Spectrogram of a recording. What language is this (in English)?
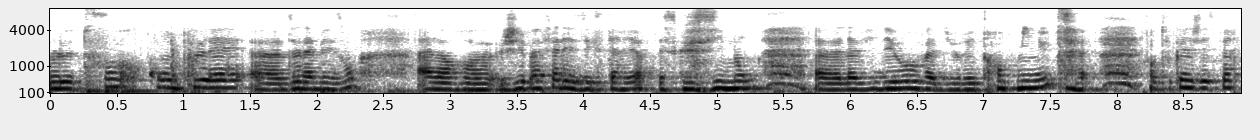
French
